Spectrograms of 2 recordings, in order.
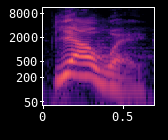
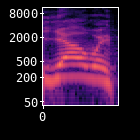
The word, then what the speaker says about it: Yahweh: Jehovah doesn't really work. It only works because for German people, they pronounce you're here this morning to check my German, but Y's are pronounced like, or J's are pronounced like Y's, Jan, right? Something like that. And so, but Jehovah's not right, but Yahweh probably is a whole lot closer.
